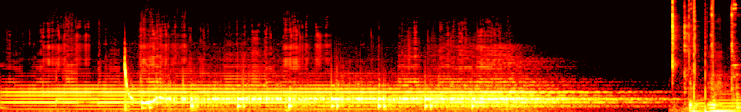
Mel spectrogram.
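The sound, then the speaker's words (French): A steady, resonant buzzing drone hums for about ten seconds, layered and slightly wavering, with a brief swooping tone early on, then cuts off into a few sharp crackling clicks. It is the droning introduction of a song. “Comme dans le morceau … du groupe … son bourdonnement introductif qui dénonce la société de consommation comme une religion.”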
